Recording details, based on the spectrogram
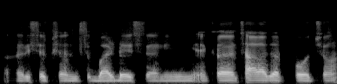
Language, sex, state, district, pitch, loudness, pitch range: Telugu, male, Telangana, Karimnagar, 90 Hz, -22 LUFS, 90-95 Hz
